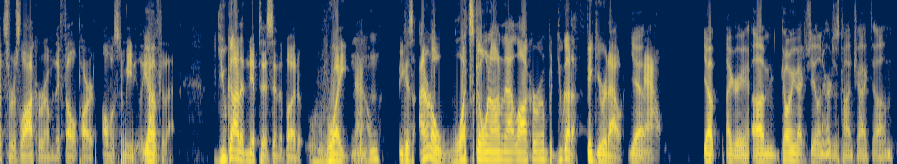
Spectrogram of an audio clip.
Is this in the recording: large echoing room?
no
